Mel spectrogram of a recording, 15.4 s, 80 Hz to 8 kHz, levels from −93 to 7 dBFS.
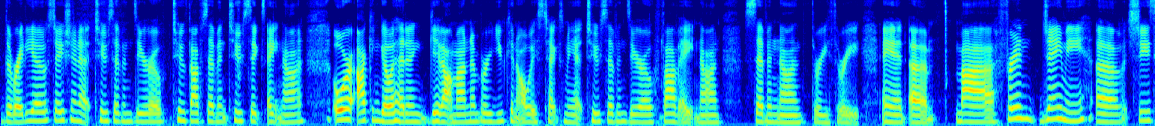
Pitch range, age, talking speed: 180-205 Hz, 20-39, 115 wpm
